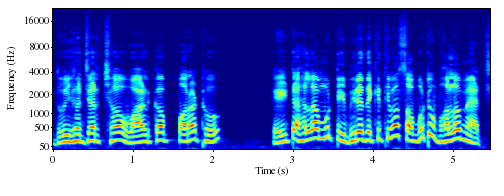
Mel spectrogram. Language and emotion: Odia, happy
